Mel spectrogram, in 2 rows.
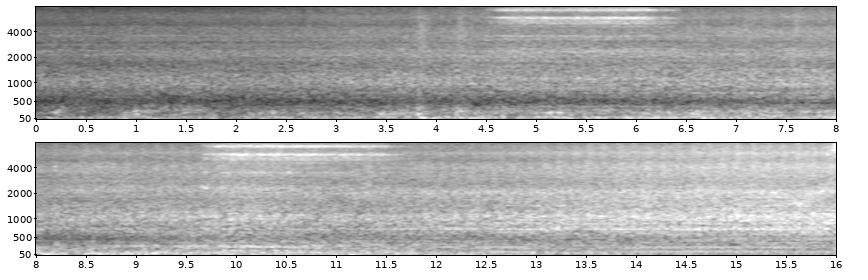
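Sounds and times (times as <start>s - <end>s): train rumbling: 0.0s - 16.0s
faint high squeal: 4.6s - 6.5s, 9.6s - 11.7s.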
